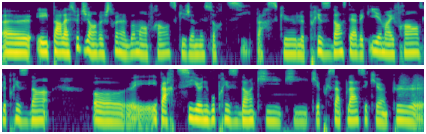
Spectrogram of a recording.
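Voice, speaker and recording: A woman's fairly low, dark, mellow voice with fairly even intonation, fairly quick pace and a dry sound with no echo. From Quebec. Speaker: film director; guest. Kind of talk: interview. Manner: halting, many fillers and repetitions. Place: home room. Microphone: handheld.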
